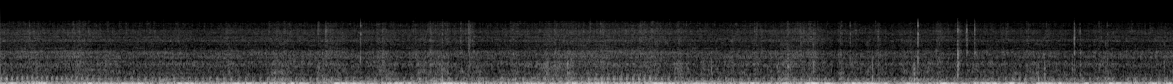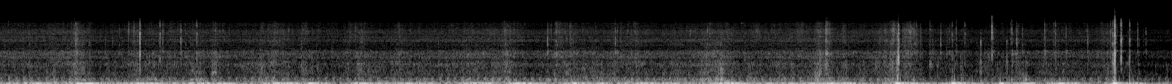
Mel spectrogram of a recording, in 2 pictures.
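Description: A motorcycle engine rumbles low and steady.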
